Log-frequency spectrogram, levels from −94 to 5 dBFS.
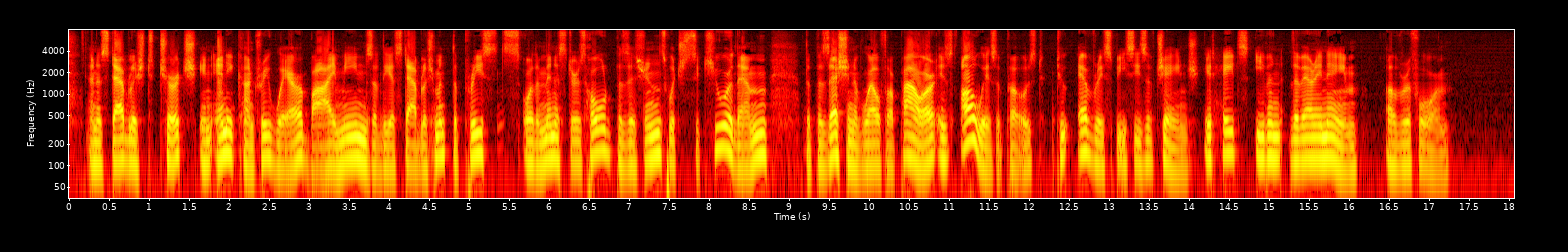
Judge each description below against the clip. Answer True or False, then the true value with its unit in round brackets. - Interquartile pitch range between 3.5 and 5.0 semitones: True (4.6 semitones)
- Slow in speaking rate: False (150 wpm)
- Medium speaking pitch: False (110 Hz)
